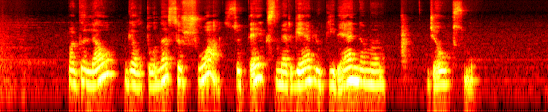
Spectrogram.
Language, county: Lithuanian, Marijampolė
